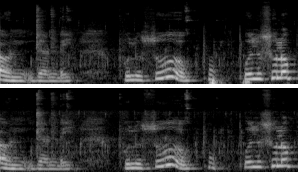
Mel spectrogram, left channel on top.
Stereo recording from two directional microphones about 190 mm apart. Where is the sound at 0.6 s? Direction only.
20° left (ahead or behind).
